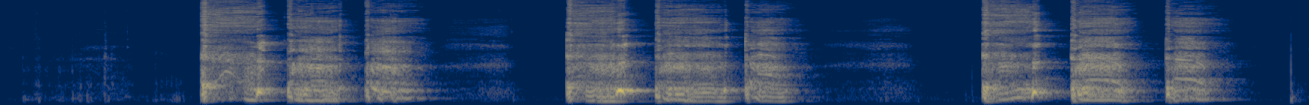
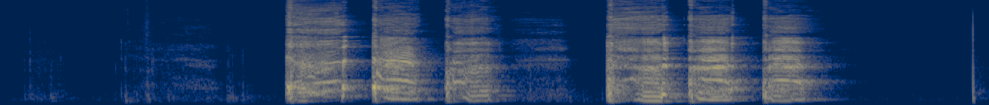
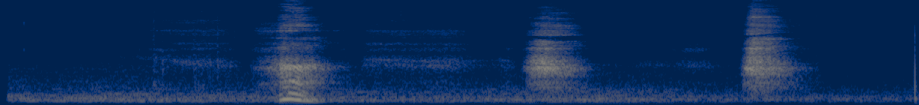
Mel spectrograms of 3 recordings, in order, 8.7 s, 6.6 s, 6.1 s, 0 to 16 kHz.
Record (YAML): three_cough_length: 8.7 s
three_cough_amplitude: 6115
three_cough_signal_mean_std_ratio: 0.48
cough_length: 6.6 s
cough_amplitude: 5128
cough_signal_mean_std_ratio: 0.45
exhalation_length: 6.1 s
exhalation_amplitude: 757
exhalation_signal_mean_std_ratio: 0.38
survey_phase: beta (2021-08-13 to 2022-03-07)
age: 65+
gender: Female
wearing_mask: 'No'
symptom_cough_any: true
smoker_status: Ex-smoker
respiratory_condition_asthma: false
respiratory_condition_other: false
recruitment_source: Test and Trace
submission_delay: -1 day
covid_test_result: Negative
covid_test_method: LFT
